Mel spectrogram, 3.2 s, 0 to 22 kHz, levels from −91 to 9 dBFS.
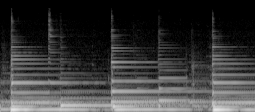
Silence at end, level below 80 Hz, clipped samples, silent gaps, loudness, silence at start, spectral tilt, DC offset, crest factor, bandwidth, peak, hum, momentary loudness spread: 0 s; -36 dBFS; under 0.1%; none; -16 LUFS; 0 s; -10 dB/octave; under 0.1%; 14 dB; 4.1 kHz; 0 dBFS; none; 11 LU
